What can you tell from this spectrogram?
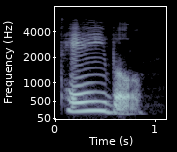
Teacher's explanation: first syllable lebih tinggi daripada second syllable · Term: stress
